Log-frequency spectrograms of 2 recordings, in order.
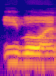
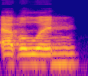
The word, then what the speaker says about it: Evelyn: and it's i mean i'm assuming it's pronounced evil and not evelyn because uh she's a very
